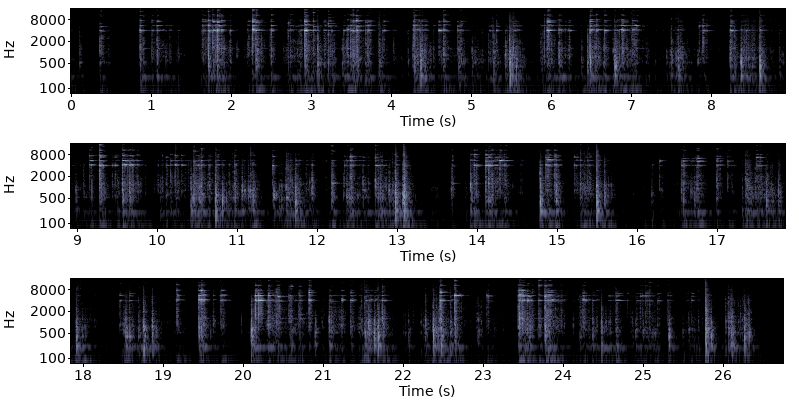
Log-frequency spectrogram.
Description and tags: Beer bottles in a crate being moved
glass, bottle, crate, beer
